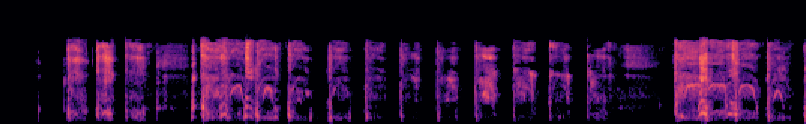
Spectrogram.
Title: Wheezing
